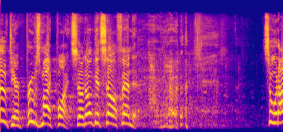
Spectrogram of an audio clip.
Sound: all laughing

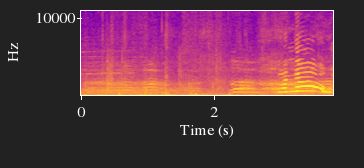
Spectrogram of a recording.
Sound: grunting

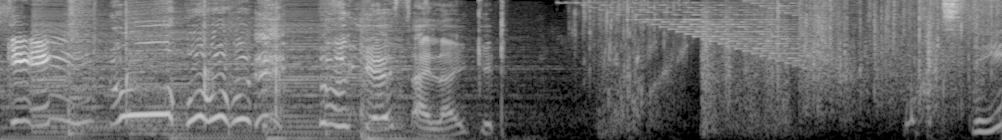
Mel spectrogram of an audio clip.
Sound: giggling, cheering

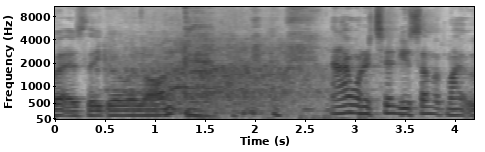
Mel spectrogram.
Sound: laughter

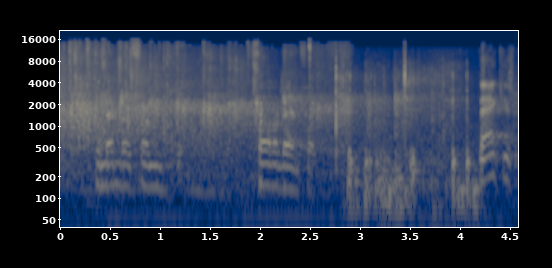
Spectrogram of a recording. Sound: applause

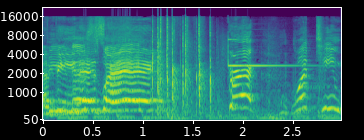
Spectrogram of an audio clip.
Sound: everyone claps

